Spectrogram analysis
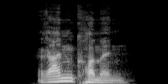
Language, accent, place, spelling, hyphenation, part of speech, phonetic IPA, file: German, Germany, Berlin, rankommen, ran‧kom‧men, verb, [ˈʁanˌkɔmən], De-rankommen.ogg
- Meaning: 1. clipping of herankommen 2. clipping of drankommen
